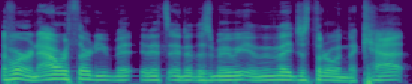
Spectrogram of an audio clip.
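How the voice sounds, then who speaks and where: A man's voice: mid-range voice, steady tone, brisk, smooth, no room sound, clean studio sound. A man co-hosting a podcast and chatting loosely about a movie, full of restarts and fillers. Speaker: podcast co-host. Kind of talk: casual chat, movie review.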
